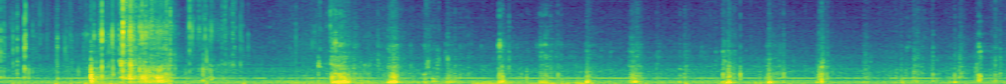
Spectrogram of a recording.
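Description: Close-up crunching and chewing of a crispy deep-fried shrimp dumpling: a loud crunchy bite about a second in, then chewing with scattered small mouth clicks and smacks.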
